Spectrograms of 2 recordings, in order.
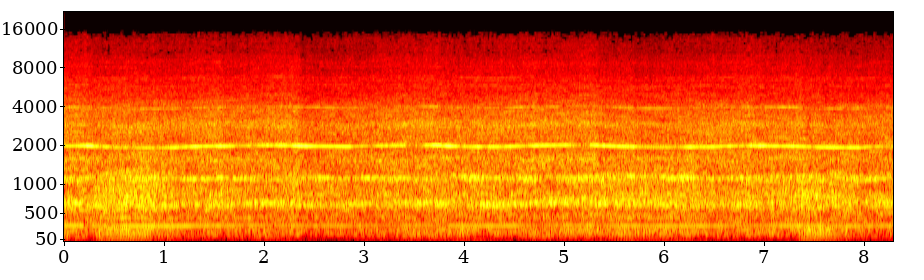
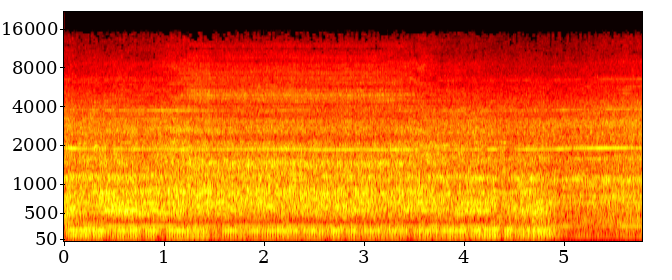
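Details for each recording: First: Vorwerk VK 117-1H upright vacuum running, motor bearing somewhat dry: steady whine with irregular low fluttering from a loose air flap flapping back and forth. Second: 1986 Vorwerk VK 117-1H upright vacuum cleaner running after a modification; steady motor hum with constant airflow rush, no rattles or surging, working much better.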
